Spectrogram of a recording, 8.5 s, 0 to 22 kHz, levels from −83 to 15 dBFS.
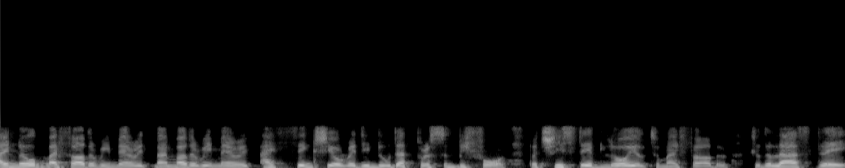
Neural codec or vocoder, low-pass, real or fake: codec, 16 kHz, 4 kbps, X-Codec, HuBERT features, trained on general audio; 5.4 kHz; fake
